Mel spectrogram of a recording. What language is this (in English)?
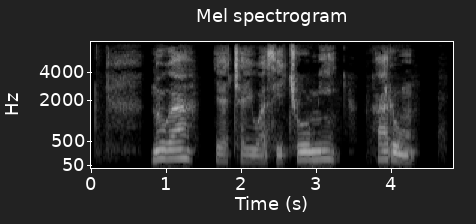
Yanahuanca Pasco Quechua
